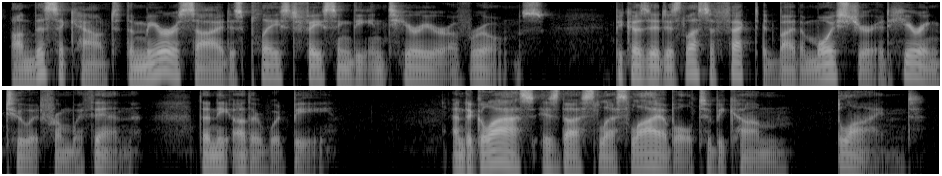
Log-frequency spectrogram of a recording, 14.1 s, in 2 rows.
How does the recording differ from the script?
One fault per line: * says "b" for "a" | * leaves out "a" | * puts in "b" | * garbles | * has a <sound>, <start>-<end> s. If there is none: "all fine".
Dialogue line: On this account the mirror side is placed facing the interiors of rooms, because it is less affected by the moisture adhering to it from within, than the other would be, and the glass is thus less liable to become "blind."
* says "interior" for "interiors"
* has a dropout, 5.7-5.7 s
